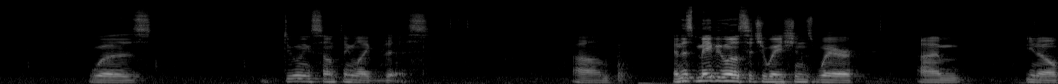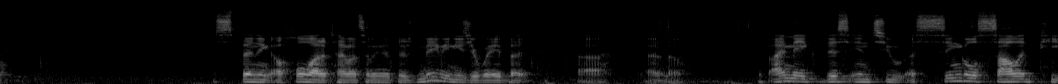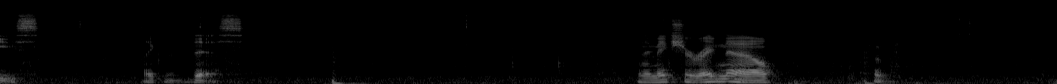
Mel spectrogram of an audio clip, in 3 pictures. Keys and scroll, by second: 4.0 space, 5.5 l, 7.9 p, 16.6 l, 18.3 l, 21.0 e.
